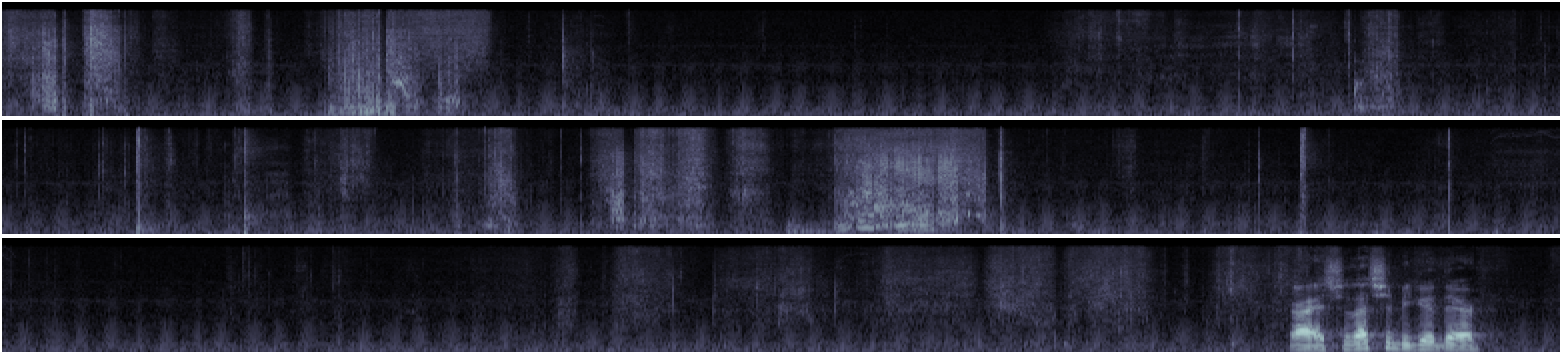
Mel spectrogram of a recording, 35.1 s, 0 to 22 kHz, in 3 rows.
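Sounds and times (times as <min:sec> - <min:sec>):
masking tape ripping off roll: 0:00.0 - 0:03.7, 0:09.1 - 0:10.8, 0:11.6 - 0:19.3
tape rubbed down: 0:00.0 - 0:03.7, 0:08.0 - 0:10.8, 0:14.0 - 0:19.3, 0:27.4 - 0:33.1.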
